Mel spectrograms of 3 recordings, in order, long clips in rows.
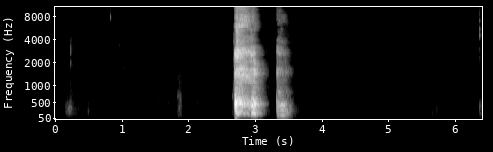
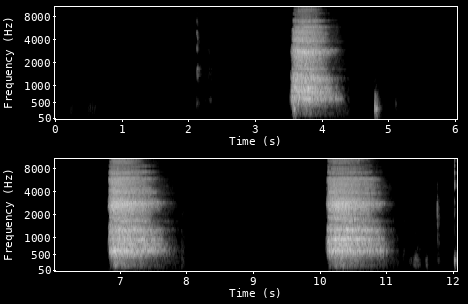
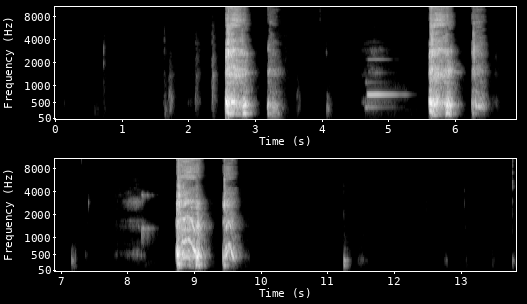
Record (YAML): cough_length: 6.4 s
cough_amplitude: 32767
cough_signal_mean_std_ratio: 0.18
exhalation_length: 12.1 s
exhalation_amplitude: 10153
exhalation_signal_mean_std_ratio: 0.31
three_cough_length: 13.8 s
three_cough_amplitude: 32768
three_cough_signal_mean_std_ratio: 0.23
survey_phase: beta (2021-08-13 to 2022-03-07)
age: 45-64
gender: Male
wearing_mask: 'No'
symptom_none: true
smoker_status: Never smoked
respiratory_condition_asthma: false
respiratory_condition_other: false
recruitment_source: REACT
submission_delay: 4 days
covid_test_result: Negative
covid_test_method: RT-qPCR
influenza_a_test_result: Negative
influenza_b_test_result: Negative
